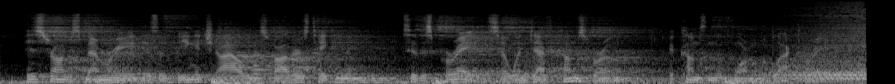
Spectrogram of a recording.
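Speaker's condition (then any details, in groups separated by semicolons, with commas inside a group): No condition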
